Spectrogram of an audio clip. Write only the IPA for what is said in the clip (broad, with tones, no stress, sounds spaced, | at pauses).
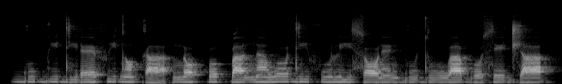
ɡ͡b u˧ b i˧ d i˨ ɾ ɛ˨˦ f i˦ d ɔ̃˦˨ k a˨ | n ɔ˧ k͡p o˦ k͡p a˧ n ã˦ w o˦ d i˧ f u˦ l i˦˨ s ɔ˧ ɾ ɛ̃˧ ɡ͡b u˧ d u˧ w a˦ b o˧ s e˦ d͡ʒ a˦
